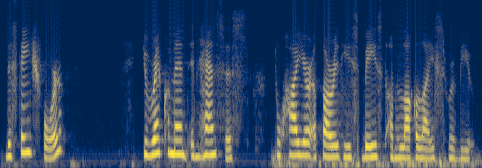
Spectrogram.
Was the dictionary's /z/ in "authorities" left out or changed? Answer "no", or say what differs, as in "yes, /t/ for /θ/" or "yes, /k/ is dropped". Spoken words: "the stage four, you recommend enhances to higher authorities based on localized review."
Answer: yes, /s/ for /z/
